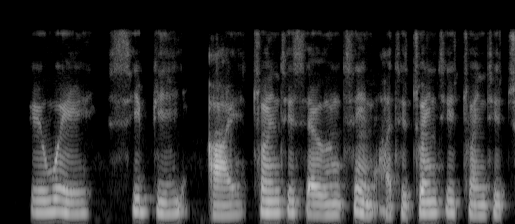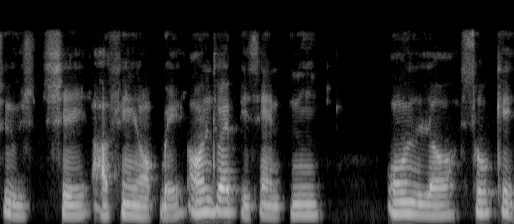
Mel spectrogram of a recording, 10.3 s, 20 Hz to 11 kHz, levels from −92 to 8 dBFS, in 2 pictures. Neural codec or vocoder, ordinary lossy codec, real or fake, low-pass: codec, 16 kHz, 8 kbps, FunCodec, trained on Chinese and English, 25 frames a second; none; fake; 7.2 kHz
